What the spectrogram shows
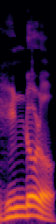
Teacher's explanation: ન નો સ્પષ્ટ થડકો લાગે છે જે તીવ્ર છે એટલે ત્યાં હી હસ્વ બની જાય છે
